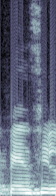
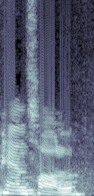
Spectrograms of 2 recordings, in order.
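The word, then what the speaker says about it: pencil: কিন্তু এটা হবে ফেন আমরা এটাকে পেন্সিল বলি কিন্তু এটা হবে ফেন্সল কি উচ্চারণ ফেন্সল টি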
